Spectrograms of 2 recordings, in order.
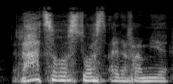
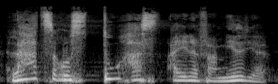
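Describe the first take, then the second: First: Said in the usual way. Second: Slow, weighty stress on "du hast eine Familie"; emphatic proclamation. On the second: Shown as a demonstration. Preacher announces good news to Lazarus, emphatic and slow.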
